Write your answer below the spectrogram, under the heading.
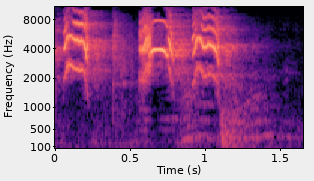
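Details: A pet Alexandrine parakeet indoors, talked to by its owners, gives three harsh, raspy squawks in quick succession, loud and high, over about a second and a half.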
